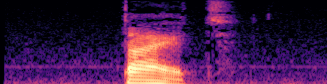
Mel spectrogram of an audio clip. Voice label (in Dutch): "taart", Dutch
